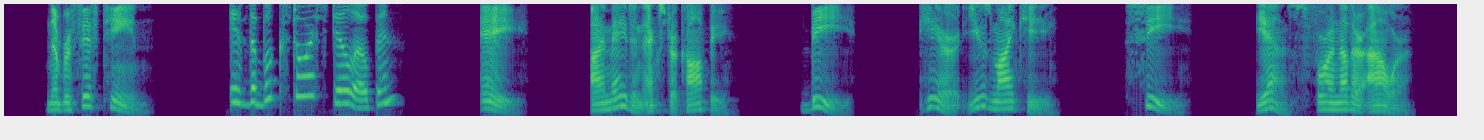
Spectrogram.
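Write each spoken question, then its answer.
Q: Is the bookstore still open?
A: C: Yes, for another hour.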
